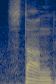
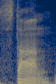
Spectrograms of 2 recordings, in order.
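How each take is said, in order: First: Stun with a short, quick vowel. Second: Stan as "staahn", the ah held long; elongated vowel. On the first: Teacher showing the name without the hyphen, short vowel. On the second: Teacher showing what the hyphen does, elongated vowel. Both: Shown as a demonstration. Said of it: "that just elongates the sound".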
